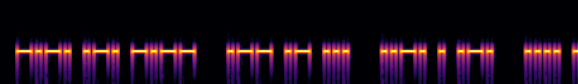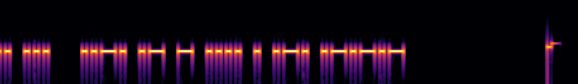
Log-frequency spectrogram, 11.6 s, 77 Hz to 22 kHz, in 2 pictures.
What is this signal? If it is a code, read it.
Morse code, heard as a keyed tone, about 25 wpm, 700 Hz. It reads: CRY WAS FER HIS FATHER.
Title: Sentences from Top 500 Words and Abbreviations 25wpm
